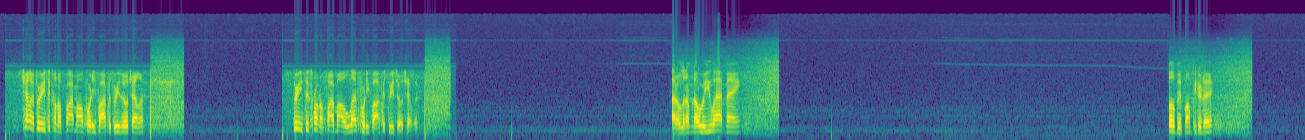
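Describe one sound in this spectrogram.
A young man speaks calmly in short bursts over a radio headset.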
